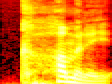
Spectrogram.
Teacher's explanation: comedy stress on the first syllable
